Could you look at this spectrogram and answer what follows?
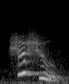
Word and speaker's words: Chouchou: Chouchou. Yeah, what is it, Choo-Choo? No, it's spelled C-H-O-U, C-H-O-U. Yeah, Choo-Choo.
